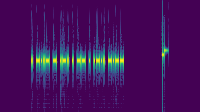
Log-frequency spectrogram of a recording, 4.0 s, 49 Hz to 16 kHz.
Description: Morse code, heard as a keyed tone, about 51 wpm, 700 Hz. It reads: EXTREMELY
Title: Sentences from Top 1000 Words - Review Part 7 - New Word Drill - 50wpm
